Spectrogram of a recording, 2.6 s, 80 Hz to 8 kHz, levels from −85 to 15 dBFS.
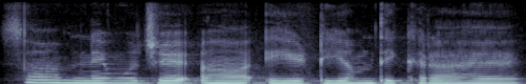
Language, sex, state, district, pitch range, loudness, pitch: Hindi, female, Madhya Pradesh, Bhopal, 210-225 Hz, -16 LUFS, 220 Hz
